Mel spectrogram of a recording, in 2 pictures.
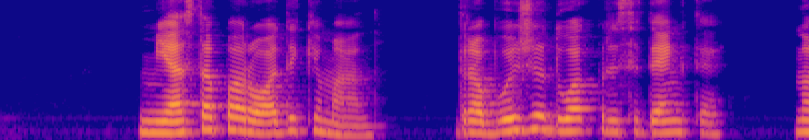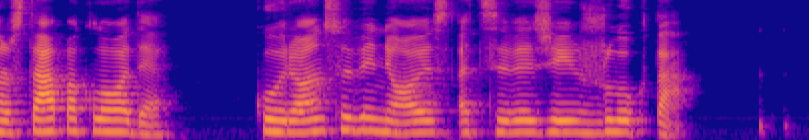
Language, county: Lithuanian, Šiauliai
